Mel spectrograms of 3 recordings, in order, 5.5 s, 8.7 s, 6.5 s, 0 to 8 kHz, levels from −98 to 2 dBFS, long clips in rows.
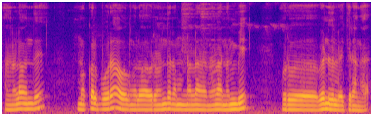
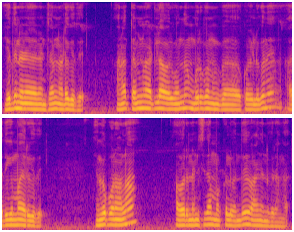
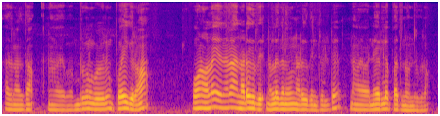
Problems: none marked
